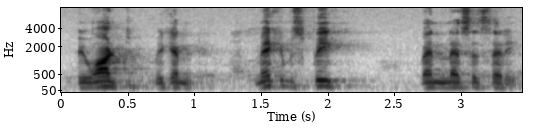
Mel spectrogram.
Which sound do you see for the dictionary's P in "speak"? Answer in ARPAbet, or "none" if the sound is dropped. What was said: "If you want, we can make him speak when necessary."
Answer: P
